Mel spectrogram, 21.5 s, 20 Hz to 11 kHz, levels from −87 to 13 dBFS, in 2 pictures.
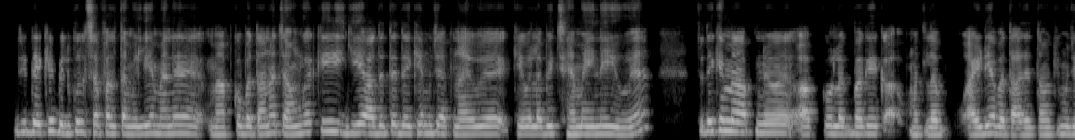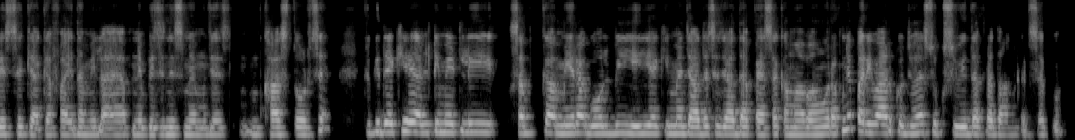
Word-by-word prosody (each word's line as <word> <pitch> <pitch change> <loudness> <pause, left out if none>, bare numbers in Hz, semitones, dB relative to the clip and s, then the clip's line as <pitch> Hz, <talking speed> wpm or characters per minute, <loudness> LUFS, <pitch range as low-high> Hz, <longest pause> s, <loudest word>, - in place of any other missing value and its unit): जी, 225 0 -5
देखिए 220 +2 +2
बिल्कुल 210 +1 0
सफलता 205 -3 0
मिली 180 +1 +2
है, 200 - -1
मैंने 190 0 0 0.3
मैं 170 - 0
आपको 175 +3 -3
बताना 185 +2 0
चाहूँगा 195 0 0
कि - - -1 0.3
ये 205 +1 +1
आदतें 195 +2 0
देखिए 195 +1 -1
मुझे 200 0 -1
अपनाए 180 -2 0
हुए 185 +1 +2 0.2
केवल 180 -1 +2
अभी 185 +1 +2
6 175 -2 -1
महीने 180 +1 +3
ही 185 - +3
हुए 175 +1 0
हैं। 315 +11 -3 0.5
तो 240 - -6
देखिए 245 +2 +3
मैं 245 -1 +5
आपने 220 - +2 0.3
आपको 180 +2 -1
लगभग 185 0 +2
एक 185 +10 -1 0.3
मतलब 170 0 0 0.2
आइडिया 175 +4 +4
बता 170 -3 +2
देता 170 0 -1
हूँ 170 - 0
कि 180 - -10
मुझे 180 -1 +1
इससे 175 +1 -1
क्या-क्या 165 -1 -3
फायदा 165 0 -2
मिला 165 0 -2
है 160 - -2
अपने 165 0 -4
बिज़नेस 170 0 -2
में 165 - 0
मुझे 165 0 -5
इस 165 +1 -9 0.4
खास 170 0 +1
तौर 170 -1 +1
से। 265 - -2 0.4
क्योंकि 215 +2 -4
देखिए 220 +2 +3
अल्टीमेटली 220 0 0 0.2
सबका 200 +1 +1
मेरा 195 +1 +3
गोल 195 -1 +1
भी 200 +1 -4
यही 190 0 +2
है 195 0 +2
कि 190 +1 -7
मैं 190 0 +1
ज़्यादा 180 -1 +3
से 185 0 -4
ज़्यादा 180 0 +2
पैसा 165 +2 0
कमा 170 -2 -1
पाऊँ 170 +1 +1
और 180 - 0
अपने 270 +10 0
परिवार 210 -2 +3
को 200 - -4
जो 190 0 -2
है 205 - +2
सुख 210 0 -5
सुविधा 180 -2 +2
प्रदान 165 -1 -2
कर - - -13
सकूँ। 170 +7 -9
185 Hz, 225 wpm, -24 LUFS, 175-205 Hz, 0.5 s, मैं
